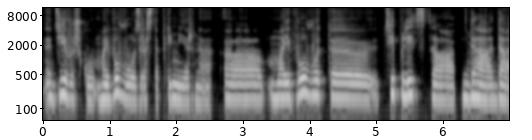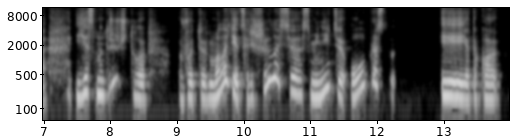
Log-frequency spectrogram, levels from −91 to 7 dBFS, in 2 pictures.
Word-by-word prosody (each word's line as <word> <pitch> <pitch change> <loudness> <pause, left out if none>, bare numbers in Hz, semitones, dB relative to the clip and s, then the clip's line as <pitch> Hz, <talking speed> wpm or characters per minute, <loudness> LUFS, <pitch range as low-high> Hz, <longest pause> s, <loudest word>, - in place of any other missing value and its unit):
девушку 160 -3 -2
моего 155 +7 +1
возраста, 145 -5 -3
примерно, 145 -3 -4
а, 160 -1 -1
моего, 170 +5 +1
вот, 190 -1 -3
э, 165 -2 0
тип 205 -1 -2
лица 170 -6 -1
да, 160 -3 +1
да, 145 -1 -2 0.4
я 185 +6 +3
смотрю, 210 - 0
что, 165 -4 -2 0.5
вот, 165 +2 -3
э, 160 - +2
молодец, 175 - +4
решилась, 330 - +1
э, 210 -3 +3
сменить 195 +7 0 0.2
образ, 295 - 0
э - - -8 0.7
И 185 - +5 0.3
я 155 - +3
такая, 160 -1 -2
165 Hz, 110 wpm, -22 LUFS, 155-195 Hz, 0.7 s, И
